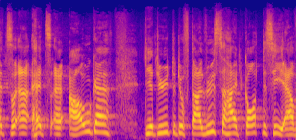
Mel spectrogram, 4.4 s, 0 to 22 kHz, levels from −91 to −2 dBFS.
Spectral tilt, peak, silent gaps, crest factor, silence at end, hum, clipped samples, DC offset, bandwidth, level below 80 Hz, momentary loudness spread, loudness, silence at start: -3.5 dB/octave; 0 dBFS; none; 14 dB; 0 s; none; under 0.1%; under 0.1%; 17.5 kHz; -58 dBFS; 5 LU; -14 LUFS; 0 s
